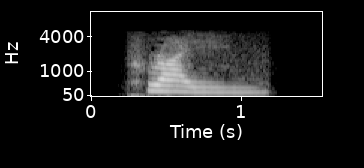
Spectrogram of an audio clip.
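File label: "prying", English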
